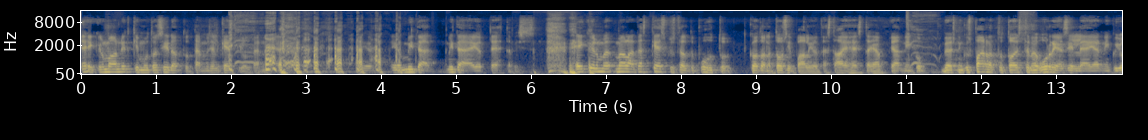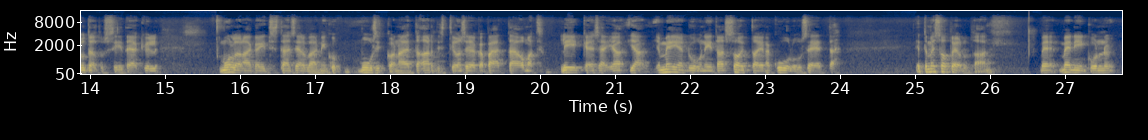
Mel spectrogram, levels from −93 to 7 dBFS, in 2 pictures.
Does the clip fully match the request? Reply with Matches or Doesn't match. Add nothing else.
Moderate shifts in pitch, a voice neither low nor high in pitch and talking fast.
Doesn't match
